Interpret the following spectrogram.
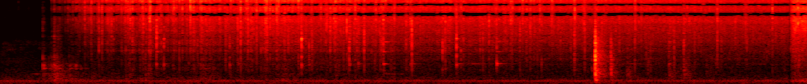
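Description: Diced boiled chicken breast starting to fry in hot olive oil in a nonstick frying pan: a quiet, steady sizzle with small crackling pops sets in about a second in as the pieces go into the oil. A single sharp knock sounds about nine seconds in.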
